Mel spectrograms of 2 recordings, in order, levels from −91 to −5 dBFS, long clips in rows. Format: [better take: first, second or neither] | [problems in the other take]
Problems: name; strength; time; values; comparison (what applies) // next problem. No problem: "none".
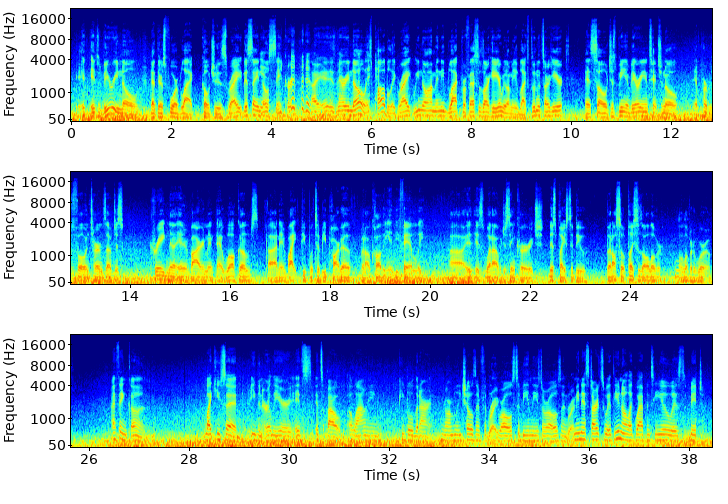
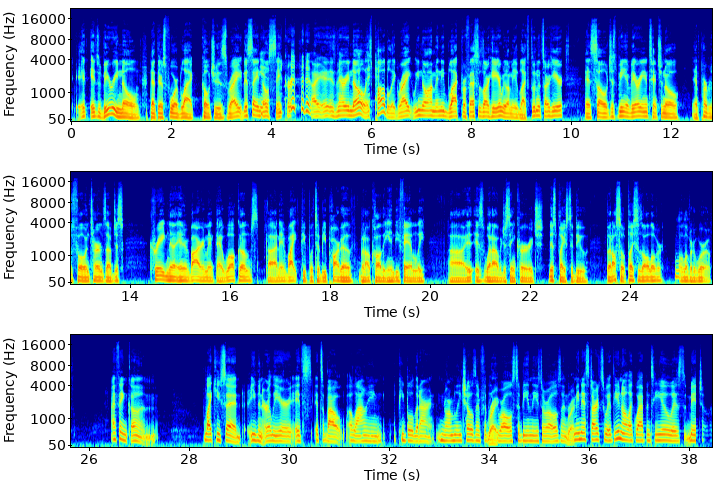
second | wind noise on the microphone; occasional gusts; 15 dB below the speech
